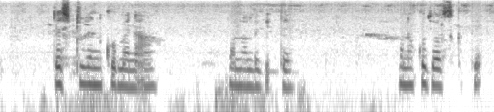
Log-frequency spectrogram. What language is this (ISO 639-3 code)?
sat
